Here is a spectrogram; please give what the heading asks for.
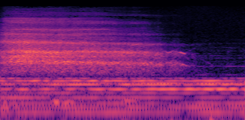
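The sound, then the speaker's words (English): A long breath is let out through widened lips as a soft, airy rush for about two seconds, then trails off over a faint, steady sustained tone. “and then on your exhale, just widening your lips and allowing it to fall out.”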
